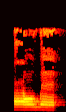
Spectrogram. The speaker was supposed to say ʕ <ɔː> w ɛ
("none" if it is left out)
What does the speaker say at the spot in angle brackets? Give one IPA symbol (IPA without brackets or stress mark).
ɔː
